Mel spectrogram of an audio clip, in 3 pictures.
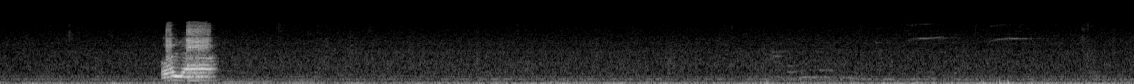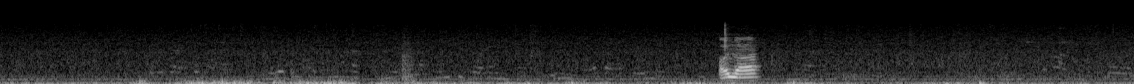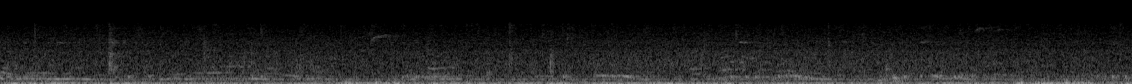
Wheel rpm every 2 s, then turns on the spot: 0, 0, 0, 0, 0, 0, 0, 0, 0, 0, 0, 0, 0, 0, 0, 0, 0.
none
